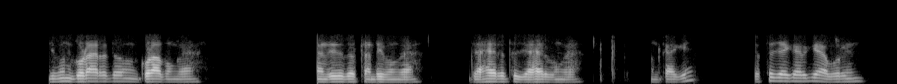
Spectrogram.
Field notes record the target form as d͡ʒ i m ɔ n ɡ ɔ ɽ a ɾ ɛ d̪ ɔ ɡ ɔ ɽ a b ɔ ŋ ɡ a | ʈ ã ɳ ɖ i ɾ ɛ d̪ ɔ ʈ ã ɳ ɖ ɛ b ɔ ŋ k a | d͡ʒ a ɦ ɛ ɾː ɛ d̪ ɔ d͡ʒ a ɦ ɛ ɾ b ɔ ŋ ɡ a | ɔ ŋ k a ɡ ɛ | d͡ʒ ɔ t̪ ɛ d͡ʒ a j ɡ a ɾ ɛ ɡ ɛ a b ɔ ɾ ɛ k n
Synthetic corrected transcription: d͡ʒ i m ɔ n ɡ ɔ ɽ a ɾ ɛ d̪ ɔ ɡ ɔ ɽ a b ɔ ŋ ɡ a | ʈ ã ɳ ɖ i ɾ ɛ d̪ ɔ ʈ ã ɳ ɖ i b ɔ ŋ ɡ a | d͡ʒ a ɦ ɛ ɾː ɛ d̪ ɔ d͡ʒ a ɦ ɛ ɾ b ɔ ŋ ɡ a | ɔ n k a ɡ ɛ | d͡ʒ ɔ t̪ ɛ d͡ʒ a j ɡ a ɾ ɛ ɡ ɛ a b ɔ ɾ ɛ n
